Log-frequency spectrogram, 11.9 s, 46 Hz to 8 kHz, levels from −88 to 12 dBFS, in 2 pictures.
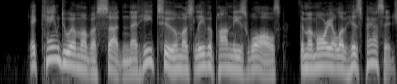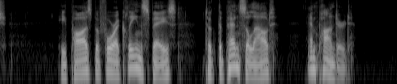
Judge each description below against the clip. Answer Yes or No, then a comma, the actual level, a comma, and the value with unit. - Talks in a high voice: No, low, 125 Hz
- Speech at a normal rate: Yes, average, 160 wpm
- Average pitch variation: No, wide, 5.9 semitones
